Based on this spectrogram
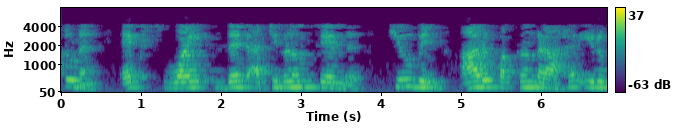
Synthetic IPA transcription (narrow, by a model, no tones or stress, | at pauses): t̪ːɯɽɐn | ɛksʋɐɪd͡ʒɛɖɐ̰t͡ʃːɪɣɐɭɯmseːɾnd̪ɯ | kjuːbɪnʔaːrɯpɐkːɐŋɡɐɭaːɣɐʔɪɾɯ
